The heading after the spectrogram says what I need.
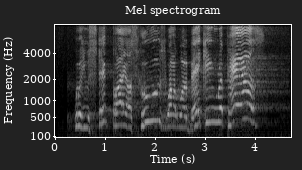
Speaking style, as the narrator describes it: pleaded that voice of the mayor's

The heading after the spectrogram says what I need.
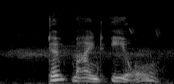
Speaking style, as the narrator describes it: whispered Rabbit to Pooh

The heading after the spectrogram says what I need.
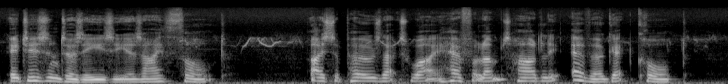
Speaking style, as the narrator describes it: added sadly

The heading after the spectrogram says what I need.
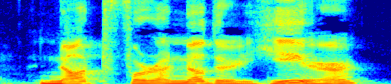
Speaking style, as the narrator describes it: his father replied

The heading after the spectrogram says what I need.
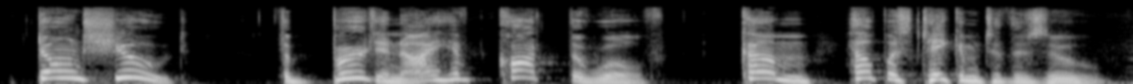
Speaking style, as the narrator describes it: Peter, sitting high up in the tree, cried out

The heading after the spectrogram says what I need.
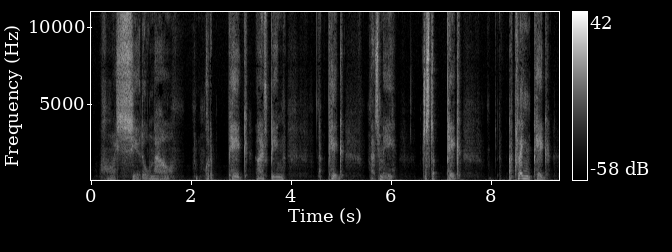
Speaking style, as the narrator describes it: he muttered gloomily

